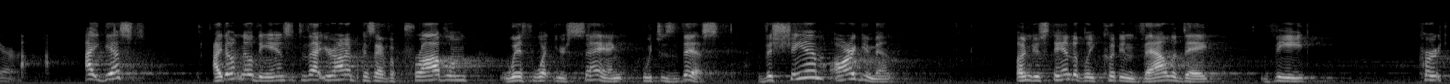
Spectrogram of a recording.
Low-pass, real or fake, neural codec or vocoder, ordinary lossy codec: 7.2 kHz; real; none; Opus, 16 kbps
